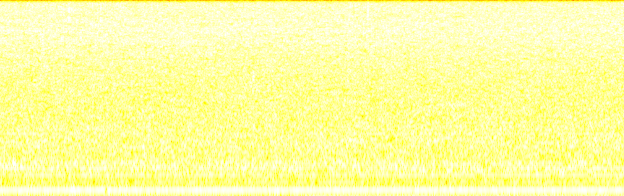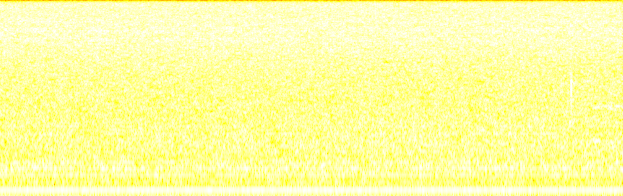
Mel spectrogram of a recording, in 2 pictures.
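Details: Steady hiss and constant electrical hum throughout, with no other sounds.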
